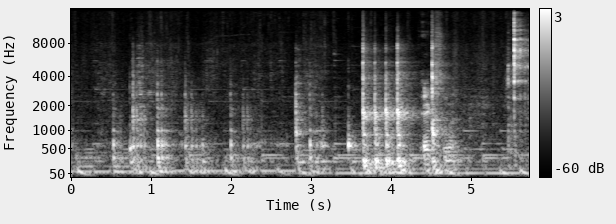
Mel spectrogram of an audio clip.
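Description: A spoon stirs red onions into sautéed vegetables for quesadilla filling, giving soft scraping and clinking against a pan with a light sizzle underneath, growing busier toward the end.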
